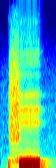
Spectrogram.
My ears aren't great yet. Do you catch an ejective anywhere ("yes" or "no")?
no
